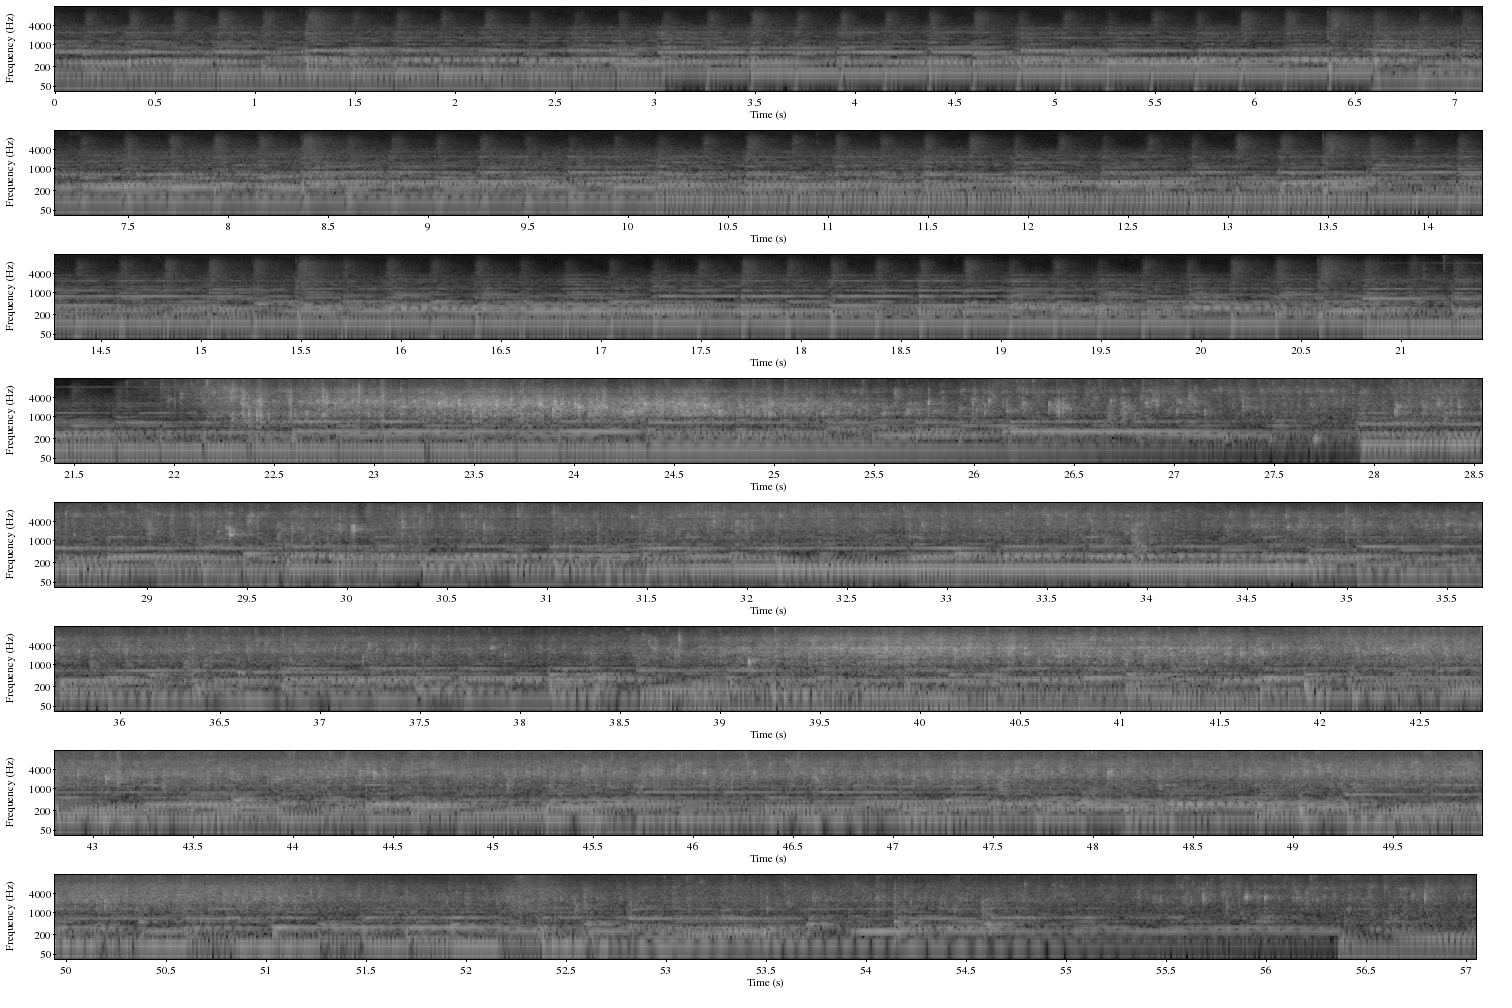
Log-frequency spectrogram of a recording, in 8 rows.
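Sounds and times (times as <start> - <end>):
background music with held notes: 0.0 - 57.0
prawns sizzling in oil: 21.9 - 57.0.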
